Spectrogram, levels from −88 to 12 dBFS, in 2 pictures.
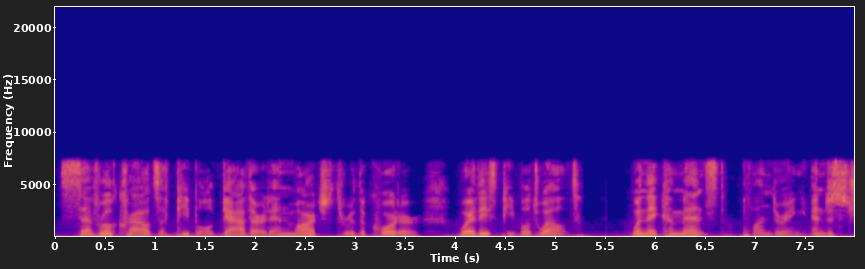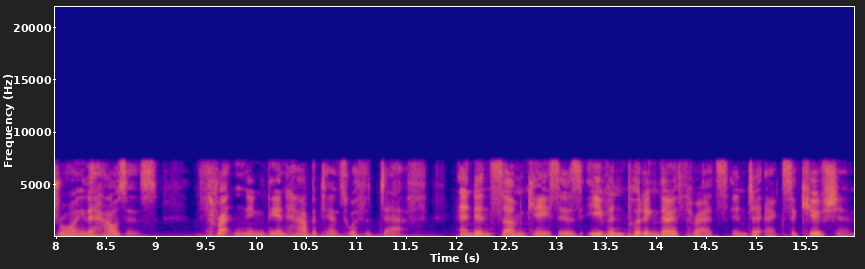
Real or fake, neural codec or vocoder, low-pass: fake; vocoder, 44.1 kHz, 128 mel bands every 512 samples, BigVGAN v2; 7.2 kHz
